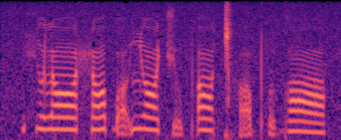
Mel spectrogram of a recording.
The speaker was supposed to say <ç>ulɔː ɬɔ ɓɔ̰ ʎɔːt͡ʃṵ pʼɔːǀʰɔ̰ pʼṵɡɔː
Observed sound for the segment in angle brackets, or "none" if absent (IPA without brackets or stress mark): ç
